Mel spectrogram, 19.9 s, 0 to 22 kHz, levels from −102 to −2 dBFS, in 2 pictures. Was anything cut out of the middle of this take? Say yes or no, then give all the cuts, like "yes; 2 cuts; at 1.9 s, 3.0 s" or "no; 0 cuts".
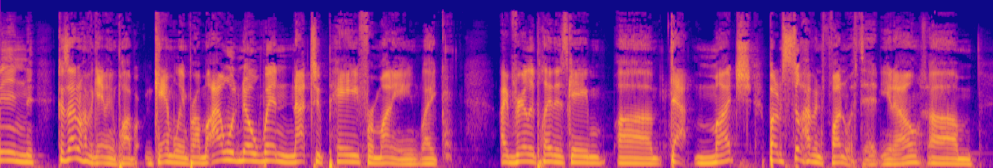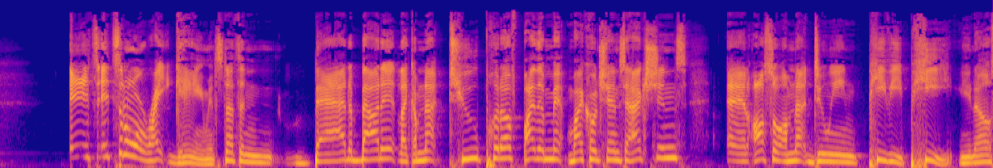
no; 0 cuts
